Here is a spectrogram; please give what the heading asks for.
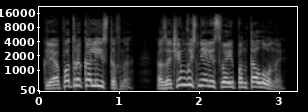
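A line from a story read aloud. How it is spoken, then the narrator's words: Loud shout. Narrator (Russian): громко крикнул Никита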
